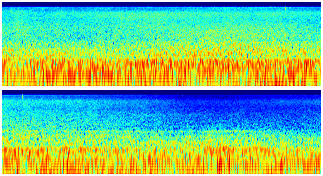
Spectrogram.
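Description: Loud rushing, churning water, with a low steady drone underneath.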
